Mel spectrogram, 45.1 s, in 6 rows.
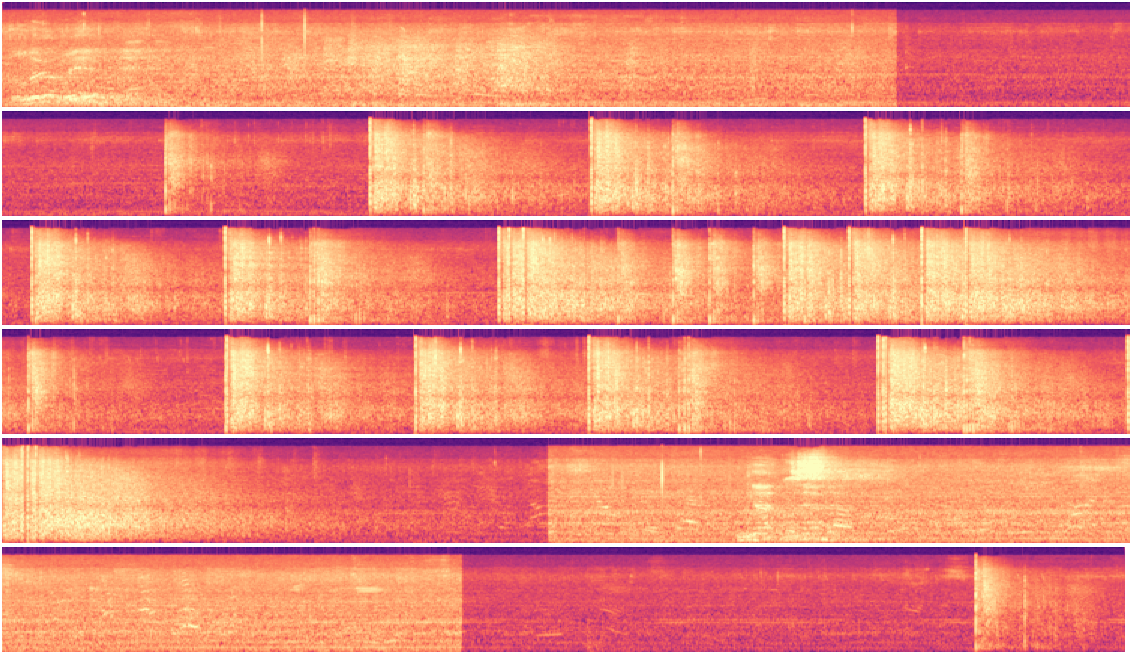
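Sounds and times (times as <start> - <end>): crackling sparkle of firework stars: 0.0 - 45.0
firework cake shots popping: 8.6 - 9.4, 10.0 - 23.3, 24.0 - 32.9, 44.0 - 45.0.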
